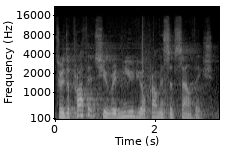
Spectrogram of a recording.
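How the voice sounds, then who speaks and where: Man, presiding minister, solemn measured liturgy, cathedral echo, long ringing reverb, faint background hiss. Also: mid-range voice, expressive, a little mellow. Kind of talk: leading a liturgical prayer. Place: large church. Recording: echoey church hall, faint noise.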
